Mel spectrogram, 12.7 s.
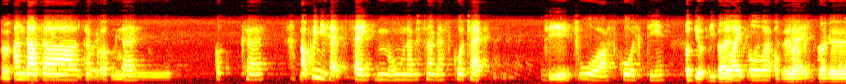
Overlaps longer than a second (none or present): present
